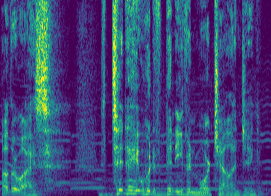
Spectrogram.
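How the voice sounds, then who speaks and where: An actor playing an affable, patient inn cook who explains things in an encouraging, folksy way in a video game. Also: male voice, medium pitch, sing-song, normal speed, music in the background, natural voice. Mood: reassuring. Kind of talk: video game cutscene acting.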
